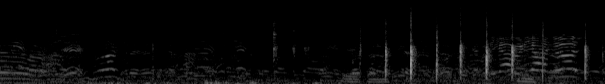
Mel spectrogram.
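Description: Faint, distant voices of players shouting across an open cricket field. In the second half come a quick, irregular run of sharp clicks, about four or five a second.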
